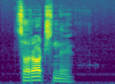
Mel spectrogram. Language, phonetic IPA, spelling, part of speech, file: Polish, [t͡sɔˈrɔt͡ʃnɨ], coroczny, adjective, Pl-coroczny.ogg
